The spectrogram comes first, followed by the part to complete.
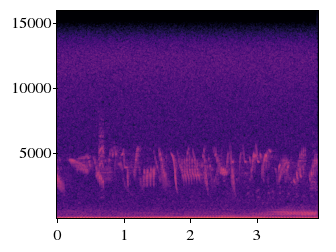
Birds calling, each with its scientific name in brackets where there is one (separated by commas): Hawaii Amakihi (Chlorodrepanis virens), Eurasian Skylark (Alauda arvensis)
